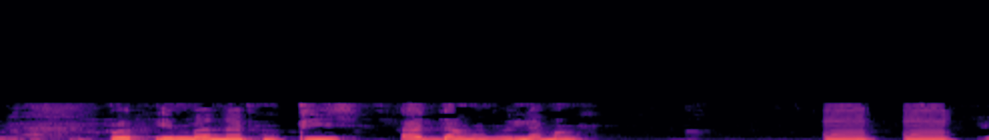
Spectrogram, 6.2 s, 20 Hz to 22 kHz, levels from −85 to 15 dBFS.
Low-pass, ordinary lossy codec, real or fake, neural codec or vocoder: 7.2 kHz; MP3, 24 kbps; real; none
